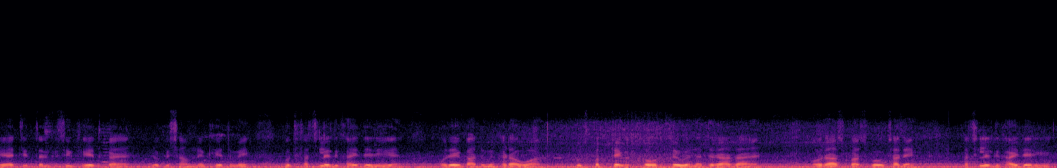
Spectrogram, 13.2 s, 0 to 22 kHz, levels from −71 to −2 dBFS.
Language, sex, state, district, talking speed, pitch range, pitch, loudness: Hindi, male, Maharashtra, Aurangabad, 175 wpm, 115-120 Hz, 115 Hz, -26 LUFS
